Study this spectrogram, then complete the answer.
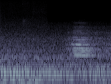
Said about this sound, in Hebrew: שוב תחנת רכבת, שוב עלייה לקרון, שוב בדרכים.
